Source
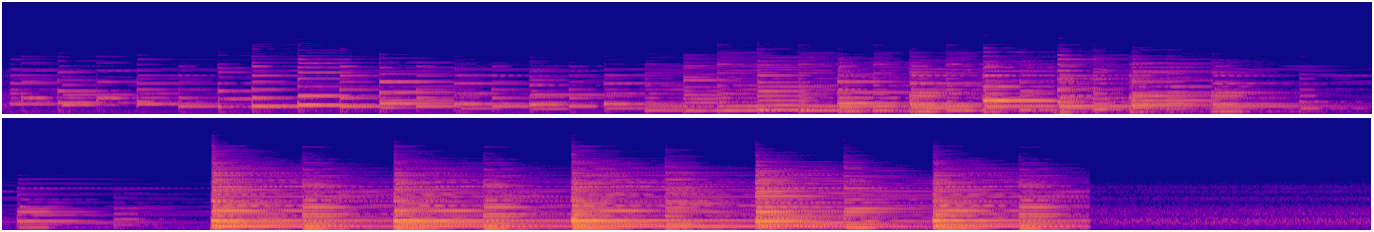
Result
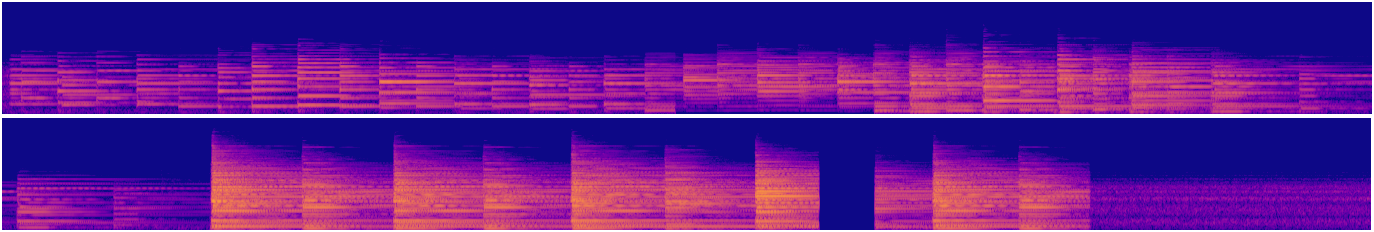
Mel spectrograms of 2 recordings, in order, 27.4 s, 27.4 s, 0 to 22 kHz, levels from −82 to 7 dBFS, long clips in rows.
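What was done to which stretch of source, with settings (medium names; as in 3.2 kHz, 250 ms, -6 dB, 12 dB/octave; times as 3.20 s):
3.21–4.96 s: peaking EQ 110 Hz -12.5 dB
6.73–8.73 s: band-pass 760–2400 Hz
21.87–22.43 s: mute
whole clip: resonant low shelf 740 Hz -13.5 dB, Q 1.5; trim +8.5 dB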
